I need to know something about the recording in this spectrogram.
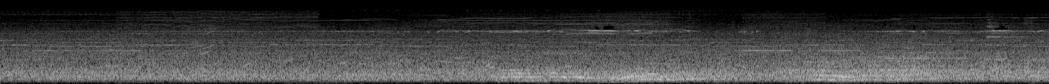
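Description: High electric whine of the hydraulic pumps and drive motors on radio-controlled scale excavators (a Liebherr 926 compact model among them) as they dig and load soil into a tipper trailer. The whine sits over a steady rushing hall background, and everything grows louder about halfway through.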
